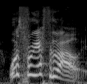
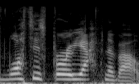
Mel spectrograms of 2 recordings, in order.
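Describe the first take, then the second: First: The phrase is spoken very quickly, words run together. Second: The phrase is spoken at a normal, unhurried speed.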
